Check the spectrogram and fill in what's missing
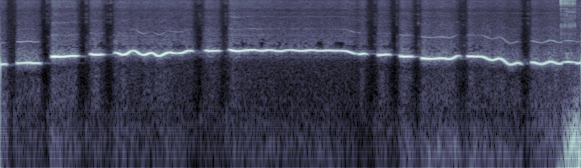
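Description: A person whistles a lively, close tune alone, in short phrases and held notes separated by brief pauses.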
